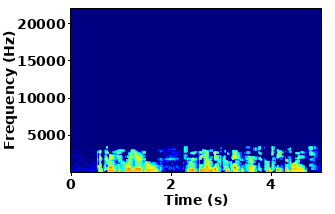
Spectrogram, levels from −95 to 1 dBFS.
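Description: A speech clip with heavy MP3 compression from start to finish: nothing above 3.5 kHz, plus watery, swirling artefacts, likely from a very low bitrate around 8 kbps.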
